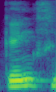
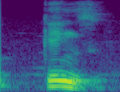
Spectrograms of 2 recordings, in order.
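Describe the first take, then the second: First: किंग्स ending on a hissing s, the wrong way; गलत स वाली ध्वनि में किंग्स. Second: किंग्स ending on a voiced buzzing z, louder; ज़ की ध्वनि के साथ किंग्स; z sound ending. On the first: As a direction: say किंग्स with a plain s at the end. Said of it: "किंग्स नहीं बोलेंगे इसको". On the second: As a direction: correct it: किंग्स with a clear z. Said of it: "जेड की sound आएगी". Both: Shown as a demonstration.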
